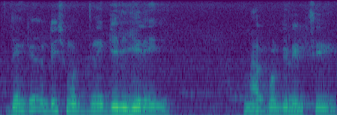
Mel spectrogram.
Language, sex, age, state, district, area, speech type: Bodo, male, 60+, Assam, Kokrajhar, rural, spontaneous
